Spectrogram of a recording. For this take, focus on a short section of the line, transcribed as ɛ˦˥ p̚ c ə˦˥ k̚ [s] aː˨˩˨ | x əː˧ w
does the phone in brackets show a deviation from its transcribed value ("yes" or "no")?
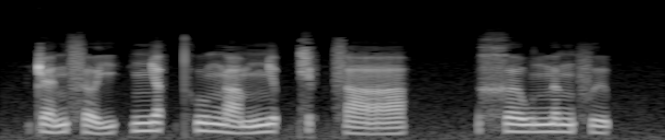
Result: no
